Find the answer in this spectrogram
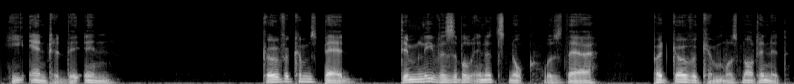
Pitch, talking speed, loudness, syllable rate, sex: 95 Hz, 145 wpm, -18 LUFS, 5.3 syllables/s, male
